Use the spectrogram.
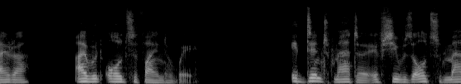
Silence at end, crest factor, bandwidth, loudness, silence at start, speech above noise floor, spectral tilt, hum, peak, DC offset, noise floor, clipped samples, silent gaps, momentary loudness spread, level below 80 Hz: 0 s; 18 dB; 16 kHz; -32 LUFS; 0 s; over 59 dB; -5.5 dB/octave; none; -14 dBFS; under 0.1%; under -90 dBFS; under 0.1%; none; 13 LU; -64 dBFS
